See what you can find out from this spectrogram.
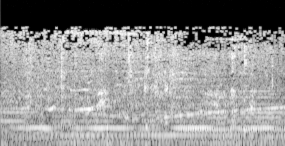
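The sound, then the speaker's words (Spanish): A bus pulling away along a street at dusk in the film Joker, its engine a steady low droning rumble with a layered harmonic hum, loud and unbroken from start to finish. “Al atardecer, el autobús se pone en marcha en una calle.”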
